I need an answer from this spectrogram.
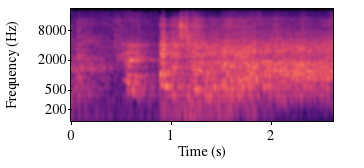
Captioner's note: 2nd fan croaks; laughs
